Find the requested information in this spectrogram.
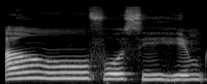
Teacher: Kemudian yang bergaris hitam itu hukumnya ikhfa. Ikhfa berbunyi samar atau dengung. Jadi nun mati, di situ nun mati bertemu fa.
